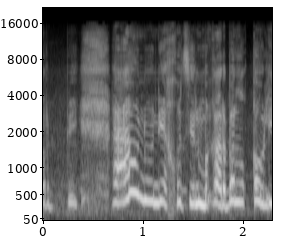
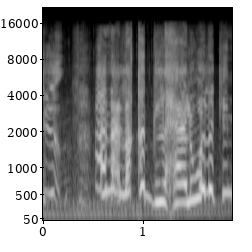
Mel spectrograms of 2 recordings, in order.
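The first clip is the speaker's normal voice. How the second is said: crying; 7 semitones higher, slower than usual. Real, not acted. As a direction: voice breaking into tears. Mother pleading, children missing.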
